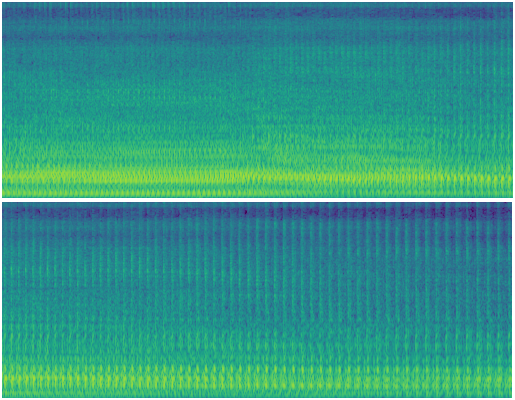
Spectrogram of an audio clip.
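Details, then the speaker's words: Washing machine spin dryer: falling motor hum gives way to loud uneven clatter about four knocks a second as the drum spins; cause usually cloth caught in it, suspected not yet confirmed. "Mungkin kalian familiar sama mesin cuci yang kerusakannya seperti ini. Suara di pengeringnya tuh gemelodak banget. Penyebabnya biasanya ada kain yang terjepit."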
